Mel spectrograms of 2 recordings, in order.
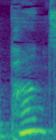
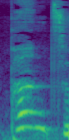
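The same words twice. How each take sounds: First: The pitch rises and stays level. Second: The pitch is high first, then falls. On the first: It means trousers. "パンツは人に見せてもOK" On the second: It means underwear. "パンツは人に見せちゃいけないけど"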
